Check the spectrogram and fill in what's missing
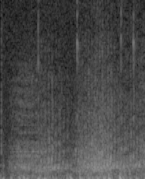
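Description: Minecraft horses neighing and clopping as a player brings dozens of them along on leads, a steady low bustle of game animal sounds with faint whinnies throughout.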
